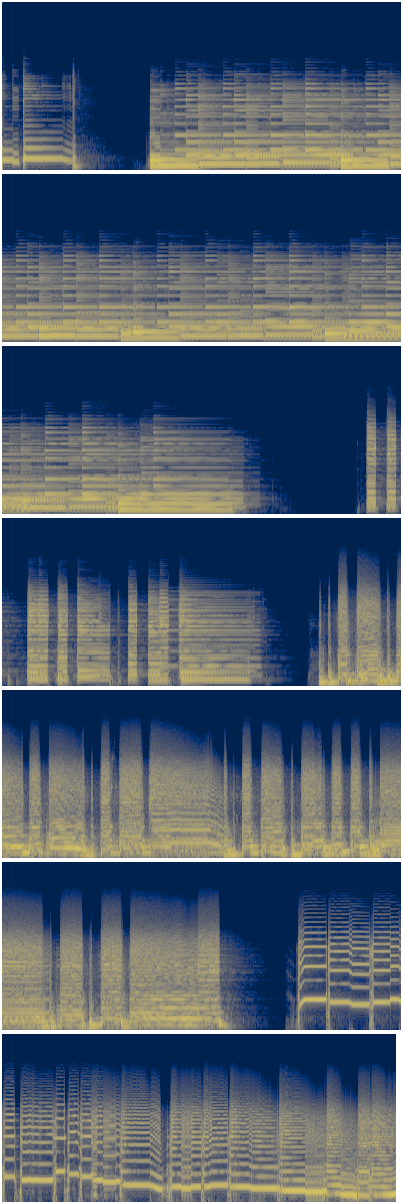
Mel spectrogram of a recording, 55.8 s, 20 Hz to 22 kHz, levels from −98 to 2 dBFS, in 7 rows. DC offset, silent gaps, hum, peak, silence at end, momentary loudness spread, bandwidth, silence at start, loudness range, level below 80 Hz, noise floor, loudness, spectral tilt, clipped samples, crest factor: under 0.1%; 21.90-23.01 s; none; -4 dBFS; 0 s; 6 LU; 8.8 kHz; 0 s; 5 LU; -40 dBFS; -86 dBFS; -20 LUFS; -7 dB/octave; under 0.1%; 16 dB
